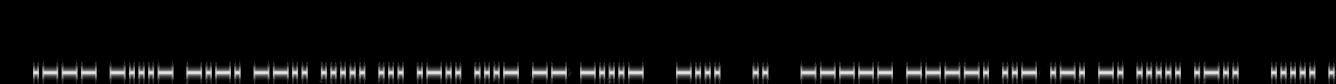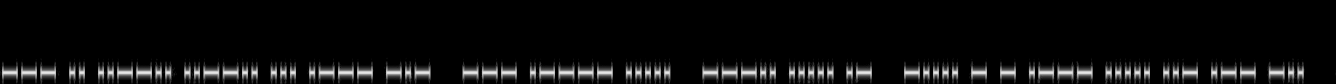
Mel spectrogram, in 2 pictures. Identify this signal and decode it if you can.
Morse code, heard as a keyed tone, about 25 wpm, 550 Hz. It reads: J<BT>CZ5SLVM<BT> B I 09URN5L 5JI??SJK O15 85A 6TTJ5UWD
